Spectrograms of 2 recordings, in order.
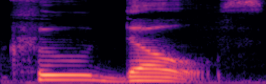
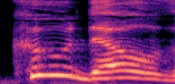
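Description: First: Said in the usual way. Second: Kudos, called out higher and louder; emphatic kudos. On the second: Real, not acted. Congratulating [name], kudos higher and louder. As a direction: cheer kudos out.

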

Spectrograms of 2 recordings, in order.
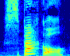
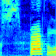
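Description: First: Said in the usual way. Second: "Spackle" pitched high and insistent; emphatic repeat. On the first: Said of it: "I had to say it". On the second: Retold or imitated. Repeating it to a confused handyman, emphatic. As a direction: say "Spackle" higher, as a repeated attempt. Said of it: "like, five times".

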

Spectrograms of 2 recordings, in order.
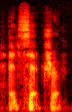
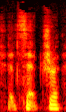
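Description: First: Whispered. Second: Said in the usual way. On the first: A narrator's reading. Repeated list, whispered off.

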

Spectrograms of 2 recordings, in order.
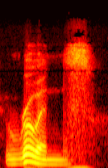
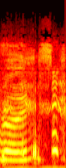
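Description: First: Low "ruins" in two syllables, "ROO-inz". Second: "runes" as one syllable, "roonz", raised pitch. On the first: Australian answers the spelling, "ruins" in two syllables. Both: Shown as a demonstration. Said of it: "No, not runes".

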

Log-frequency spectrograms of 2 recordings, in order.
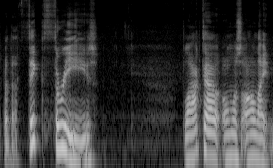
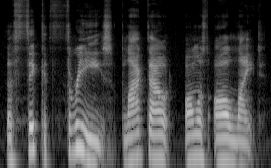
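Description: First: Slow, louder "threes" with th; typo mockingly repeated. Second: Slow "thick threes" with th; deliberate typo read. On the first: Reader mocking the author's "threes" typo, slow. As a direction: hammer the th of "threes". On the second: Reader relishing the typo "threes", slow. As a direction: drag out "threes" with a th. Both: Shown as a demonstration. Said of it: "he meant to say trees".

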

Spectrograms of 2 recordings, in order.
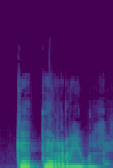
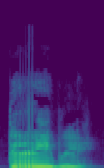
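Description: First: Exclaiming. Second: "¡Terrible!" higher and louder, a dramatic cry; exclaiming. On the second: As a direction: throw up his paws at "¡Terrible!". ("¡Terrible!" exclamado más agudo y fuerte) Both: A narrator's reading. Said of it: "exclamó Sabelotodo".

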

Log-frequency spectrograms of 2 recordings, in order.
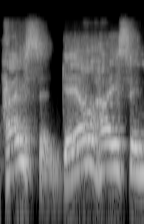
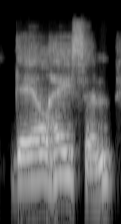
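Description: First: "Hyson" with first syllable like "high"; careful, higher-pitched "Hyson", starting like "high"; corrected name. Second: "Hayson" with first syllable like "hay"; "Hayson" mispronounced, rhyming its start with "say"; mispronounced name. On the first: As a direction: say "Hyson" with a long I, as in "eye". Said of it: "it's pronounced Hyson". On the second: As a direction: say "Hayson" with an AY vowel, as in "day". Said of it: "I've been mispronouncing your name". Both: Real, not acted.

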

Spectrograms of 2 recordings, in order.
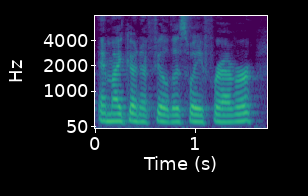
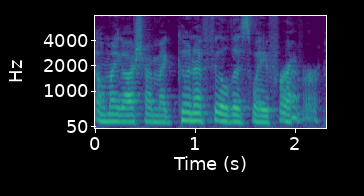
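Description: First: Said in the usual way. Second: Anxious inner thought. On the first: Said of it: "that thought of". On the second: Retold or imitated. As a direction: murmur it like a fearful private thought. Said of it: "I used to think".

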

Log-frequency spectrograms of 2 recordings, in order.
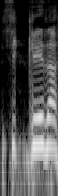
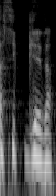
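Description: First: Loud hype chant; hyped shout. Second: Said in the usual way. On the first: Pretend. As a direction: shout it like a crew tag. Hype chant between friends.

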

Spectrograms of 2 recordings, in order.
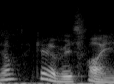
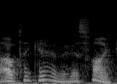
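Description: First: A light, quiet mobster reassurance; lightly imitating a soothing Goodfellas gangster; Jimmy from Goodfellas. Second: Said in the usual way. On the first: Dracula calming Bob like Jimmy in Goodfellas, light mobster voice. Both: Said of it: "He's fucking Jimmy in Goodfellas".

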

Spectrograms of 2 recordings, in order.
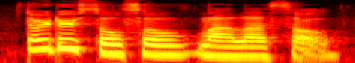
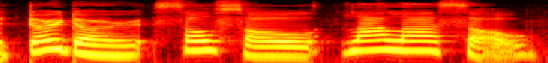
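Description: First: Said in the usual way. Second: Slow, careful reading of the title; said carefully. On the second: Shown as a demonstration. Reading the drama title carefully for listeners, slow. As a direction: sound out Dodo Sol Sol La La Sol slowly. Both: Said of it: "so I can say it properly".

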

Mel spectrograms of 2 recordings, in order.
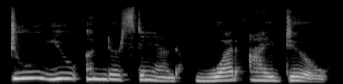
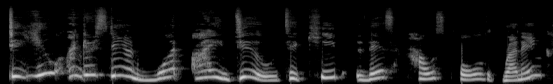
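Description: First: Slow, measured, earnest question; retold calmer appeal. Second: Retold parental rage. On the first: Mom coming back to her son after crying, measured. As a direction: ask it slowly, letting each word land. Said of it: "in a quiet moment". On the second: Mom confronting her son about the household, enraged. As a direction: spell it out in exasperation, pitched up. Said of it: "like, parental rage".

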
